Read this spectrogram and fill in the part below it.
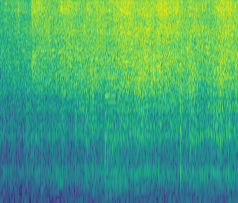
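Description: Ginger garlic paste fries loudly in a pan for biryani, a close, dense and continuous sizzle with faint stirring scrapes underneath and no voices.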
